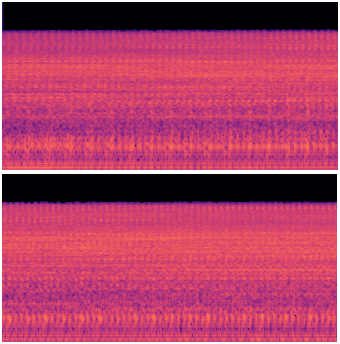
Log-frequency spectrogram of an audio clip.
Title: VW Squareback engine knock.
